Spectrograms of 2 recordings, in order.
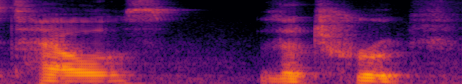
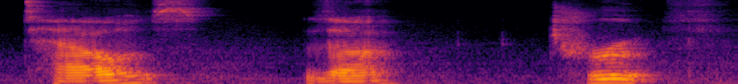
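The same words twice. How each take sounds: First: Said in the usual way. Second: Tells... the... truth, with pauses between words; slow, word by word. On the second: Shown as a demonstration. Teacher says go slowly here, slow separated words. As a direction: separate each word carefully. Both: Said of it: "You can go slowly here".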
